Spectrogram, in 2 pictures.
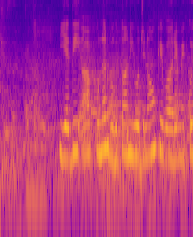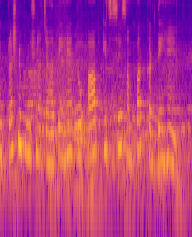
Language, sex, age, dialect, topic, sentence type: Hindi, female, 18-24, Hindustani Malvi Khadi Boli, banking, question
